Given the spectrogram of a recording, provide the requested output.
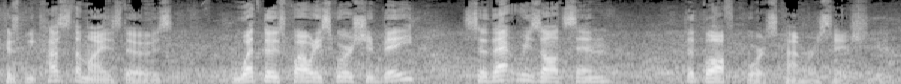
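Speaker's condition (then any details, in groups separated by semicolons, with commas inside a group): No condition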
